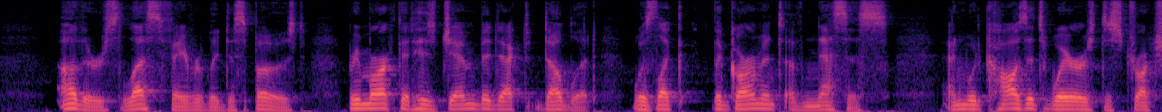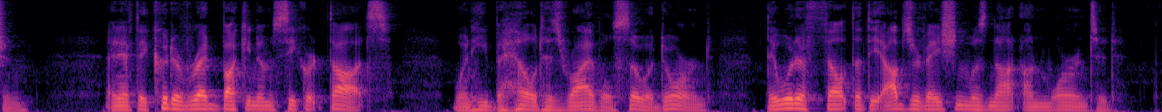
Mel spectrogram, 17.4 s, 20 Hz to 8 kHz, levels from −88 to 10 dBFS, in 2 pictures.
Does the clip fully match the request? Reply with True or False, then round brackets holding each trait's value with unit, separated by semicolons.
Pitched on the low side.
True (105 Hz)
